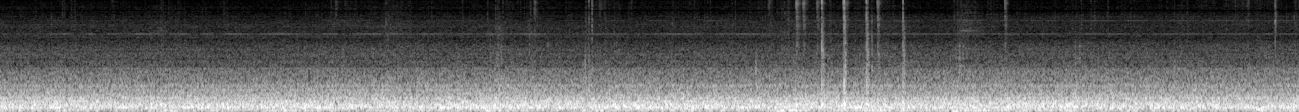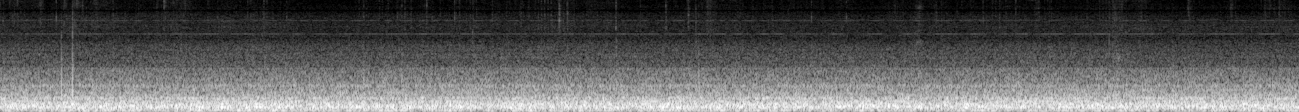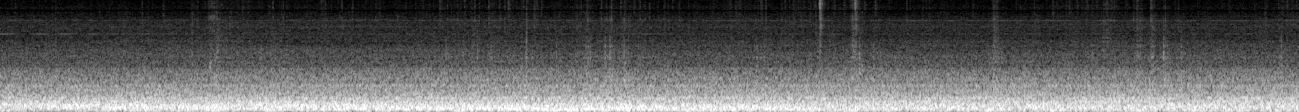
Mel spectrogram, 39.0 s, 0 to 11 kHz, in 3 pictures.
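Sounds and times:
jet engines rumbling: 0:00.0 - 0:38.9.

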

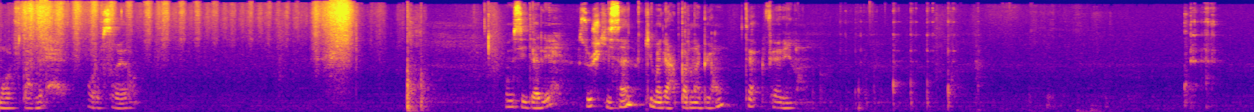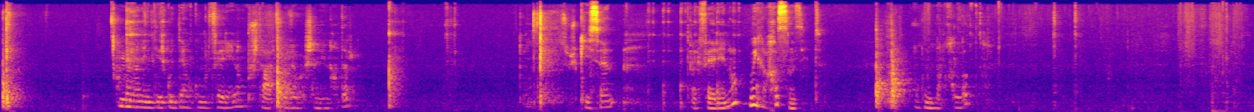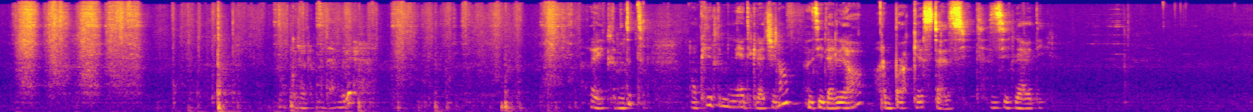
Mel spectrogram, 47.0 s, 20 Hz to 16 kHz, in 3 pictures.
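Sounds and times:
dough scraping against glass bowl: 0:00.0 - 0:04.4.

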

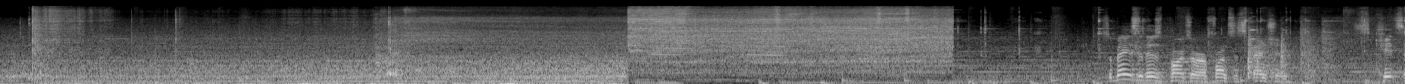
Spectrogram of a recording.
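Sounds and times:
welding arc hiss: 0:00.3 - 0:09.6
angle grinder grinding steel: 0:06.3 - 0:09.6.

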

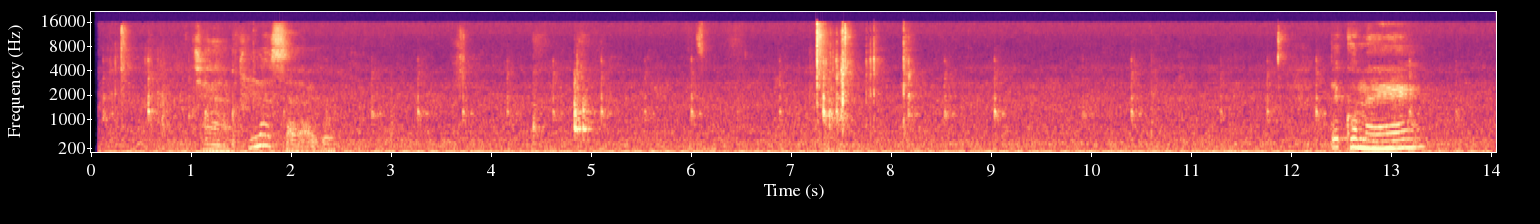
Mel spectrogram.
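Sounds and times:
steady low hum: 0:00.1 - 0:14.0.

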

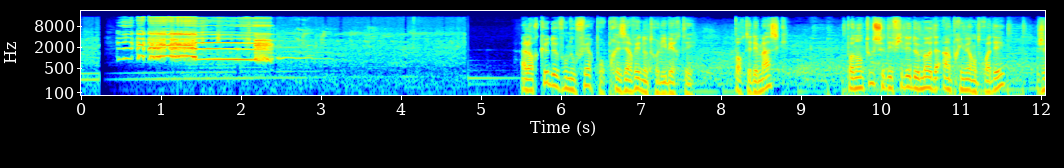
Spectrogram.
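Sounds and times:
rooster crowing: 0:00.4 - 0:03.2.

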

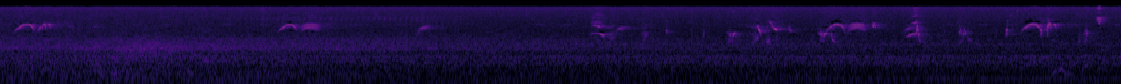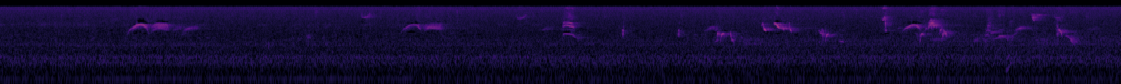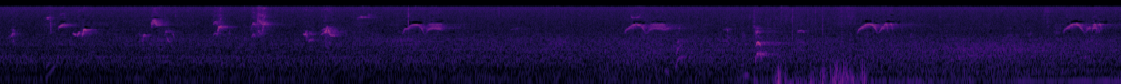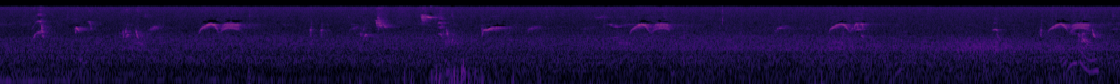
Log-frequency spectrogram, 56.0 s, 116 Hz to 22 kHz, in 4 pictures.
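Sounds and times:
birds chirping and singing: 0:41.2 - 0:45.2.

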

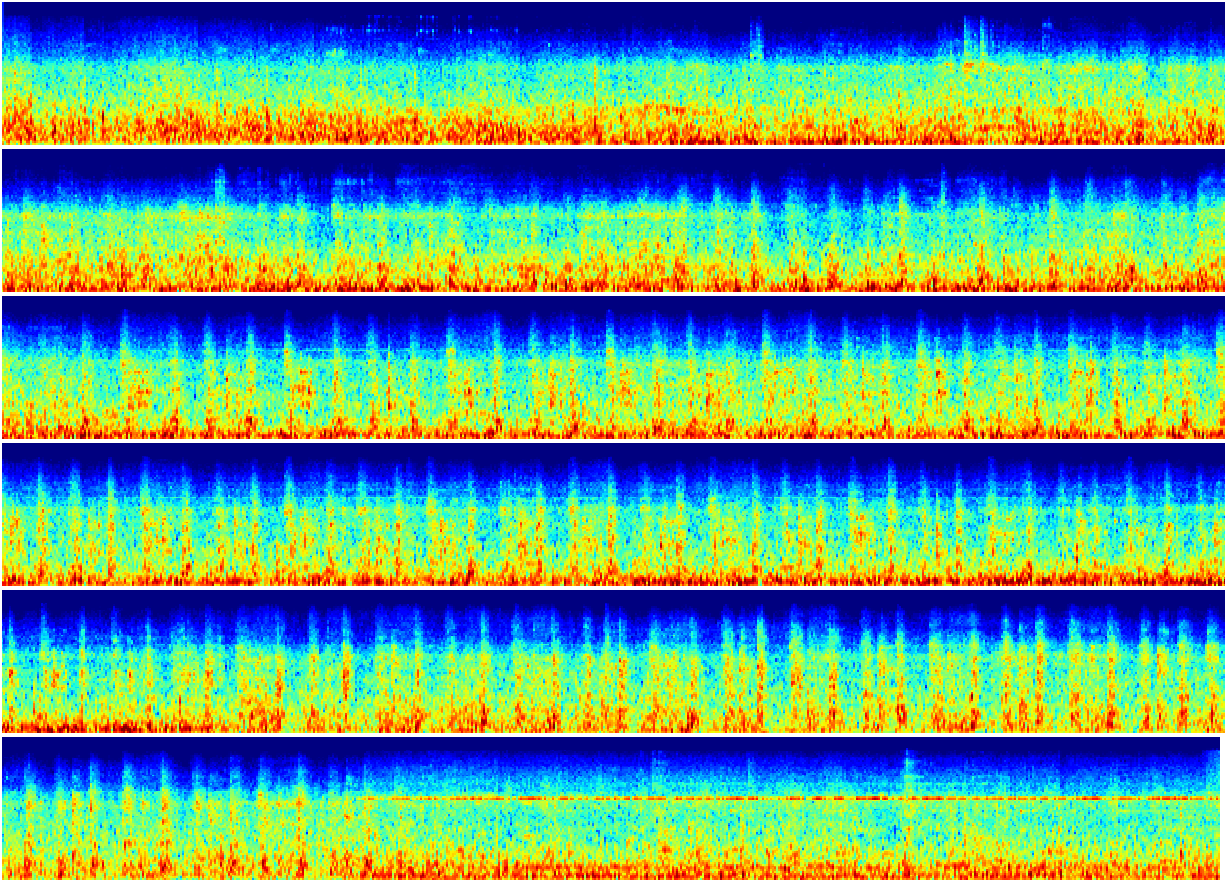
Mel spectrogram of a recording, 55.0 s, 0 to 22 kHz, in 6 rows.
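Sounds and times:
steam locomotive working: 0:00.0 - 0:55.0
train coaches clacking over rail joints: 0:00.0 - 0:55.0
steam hiss: 0:18.2 - 0:55.0
high wheel squeal: 0:47.9 - 0:55.0.

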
